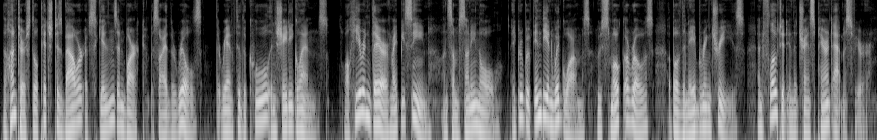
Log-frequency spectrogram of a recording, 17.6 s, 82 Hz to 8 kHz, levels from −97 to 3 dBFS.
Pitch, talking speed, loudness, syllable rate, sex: 115 Hz, 170 wpm, -22 LUFS, 4.9 syllables/s, male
